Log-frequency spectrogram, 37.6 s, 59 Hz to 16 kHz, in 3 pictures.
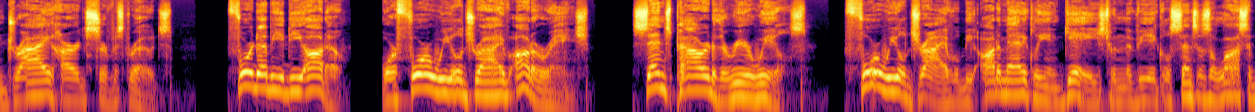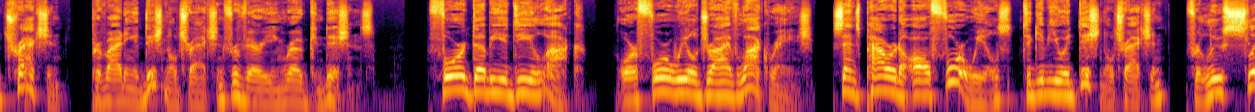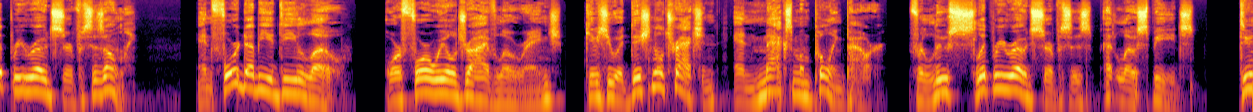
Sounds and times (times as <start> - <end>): Speech: 0.0 - 26.5, 27.1 - 37.6.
